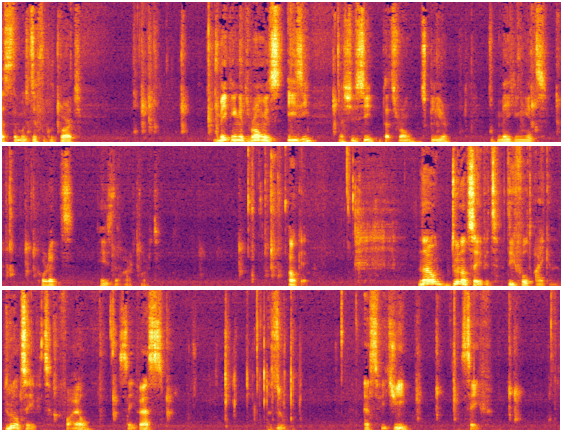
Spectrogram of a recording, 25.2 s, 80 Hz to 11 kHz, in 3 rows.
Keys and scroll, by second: 20.1-21.8 typing.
